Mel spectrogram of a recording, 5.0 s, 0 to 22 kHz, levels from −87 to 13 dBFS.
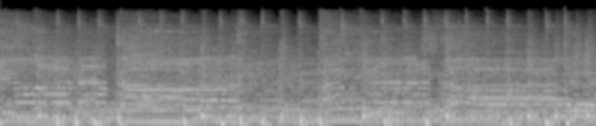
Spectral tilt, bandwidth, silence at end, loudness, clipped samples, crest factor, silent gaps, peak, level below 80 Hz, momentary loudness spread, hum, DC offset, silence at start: -4.5 dB/octave; 17 kHz; 0 s; -14 LUFS; under 0.1%; 14 dB; none; 0 dBFS; -24 dBFS; 2 LU; none; under 0.1%; 0 s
